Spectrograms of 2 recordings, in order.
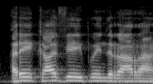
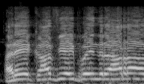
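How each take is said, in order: First: The call is said at a normal volume. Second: The call is said at a raised volume.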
